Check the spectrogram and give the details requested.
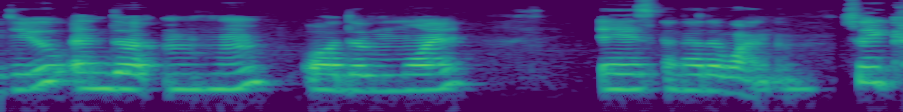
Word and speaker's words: mouais: And the other one is mouais, mouais, mouais. So we make a really long M in front of it.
